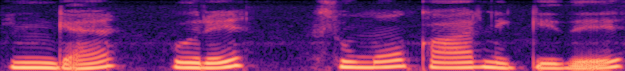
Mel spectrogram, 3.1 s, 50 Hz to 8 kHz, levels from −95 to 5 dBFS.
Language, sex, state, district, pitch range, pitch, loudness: Tamil, female, Tamil Nadu, Nilgiris, 200-235 Hz, 215 Hz, -12 LUFS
